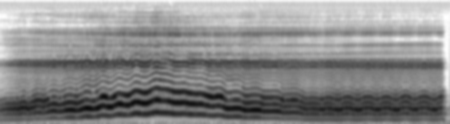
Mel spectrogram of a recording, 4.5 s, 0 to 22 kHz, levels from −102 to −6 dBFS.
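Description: No technical faults are audible.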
